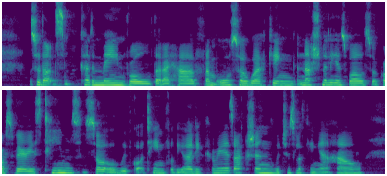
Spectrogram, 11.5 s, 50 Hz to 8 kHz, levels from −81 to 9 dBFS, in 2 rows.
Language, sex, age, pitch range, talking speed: English, female, 30-49, 175-195 Hz, 185 wpm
